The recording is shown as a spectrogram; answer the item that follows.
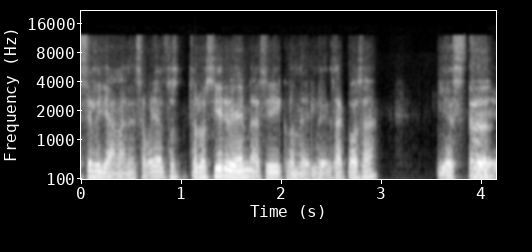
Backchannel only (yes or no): yes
